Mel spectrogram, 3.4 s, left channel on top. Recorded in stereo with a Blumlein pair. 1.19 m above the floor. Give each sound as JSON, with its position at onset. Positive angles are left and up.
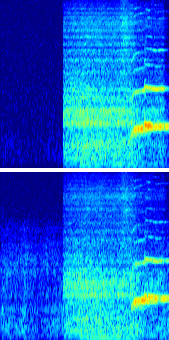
{"t": 1.2, "sound": "a shout", "azimuth_deg": 70, "distance_m": 1.9}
